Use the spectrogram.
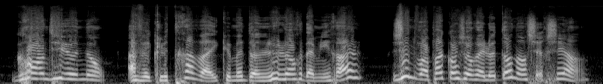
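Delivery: laughing, very high and loud. A woman answers the Étrusien's teasing question, laughing. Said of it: "rétorqua-t-elle en riant".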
